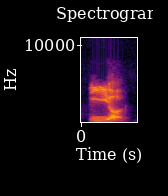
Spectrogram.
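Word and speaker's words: Ihr: So V east Nama that Ir is pronounced as ear right.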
